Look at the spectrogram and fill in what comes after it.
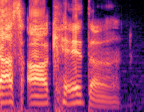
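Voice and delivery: attempted German accent. Naming the game map after joking about trying a german accent: attempted german accent. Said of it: "I'm trying to do the German accent".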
